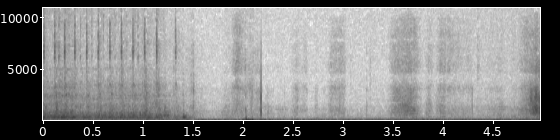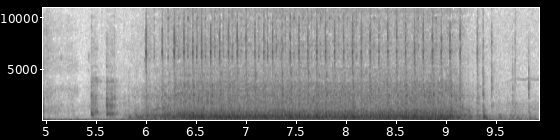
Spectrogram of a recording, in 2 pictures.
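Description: A sewing machine stitches a project bag in rapid mechanical bursts, running, pausing with a few clicks and handling noises, then starting again in a longer steady run close by.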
